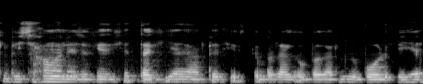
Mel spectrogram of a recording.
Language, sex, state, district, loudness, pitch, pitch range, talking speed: Hindi, male, Uttar Pradesh, Hamirpur, -18 LUFS, 115 Hz, 115-120 Hz, 155 wpm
